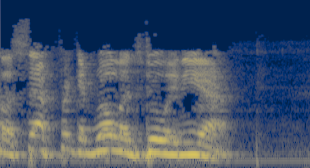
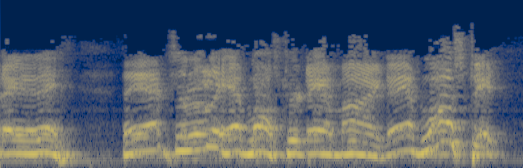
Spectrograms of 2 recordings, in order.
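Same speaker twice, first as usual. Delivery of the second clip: normal talking voice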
